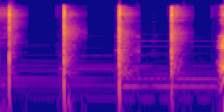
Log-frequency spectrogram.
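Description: Five sharp, evenly spaced claps ring out one after another, close and crisp, with a faint hum lingering between them.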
